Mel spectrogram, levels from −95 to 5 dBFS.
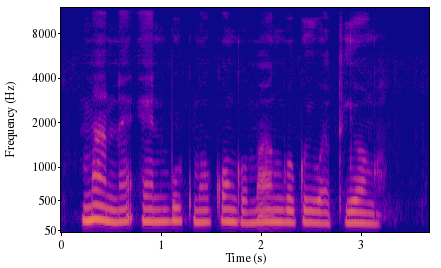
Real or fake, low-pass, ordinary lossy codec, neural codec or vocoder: fake; none; none; codec, 24 kHz, 3.1 kbps, DualCodec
